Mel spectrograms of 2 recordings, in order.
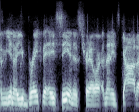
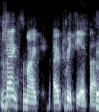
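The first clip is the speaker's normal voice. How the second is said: put-on, fake lisping voice; 3 semitones higher than usual. Thanking a friend named Mike: put-on lisp. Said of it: "You're just adding lisps to words".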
